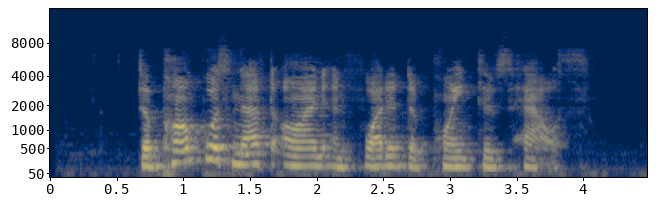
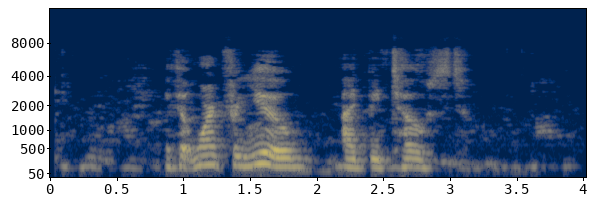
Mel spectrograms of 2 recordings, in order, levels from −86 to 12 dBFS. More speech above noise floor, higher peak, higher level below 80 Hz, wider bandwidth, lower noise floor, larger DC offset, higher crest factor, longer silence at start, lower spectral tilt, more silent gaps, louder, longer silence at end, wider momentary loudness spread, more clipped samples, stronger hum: first, 43 dB vs 27 dB; about the same, -2 dBFS vs -2 dBFS; first, -48 dBFS vs -62 dBFS; about the same, 7.2 kHz vs 7.6 kHz; first, -61 dBFS vs -47 dBFS; neither; about the same, 18 dB vs 20 dB; first, 0.65 s vs 0.1 s; about the same, -7.5 dB/octave vs -6.5 dB/octave; neither; about the same, -19 LUFS vs -20 LUFS; first, 0.65 s vs 0.3 s; second, 11 LU vs 21 LU; neither; neither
